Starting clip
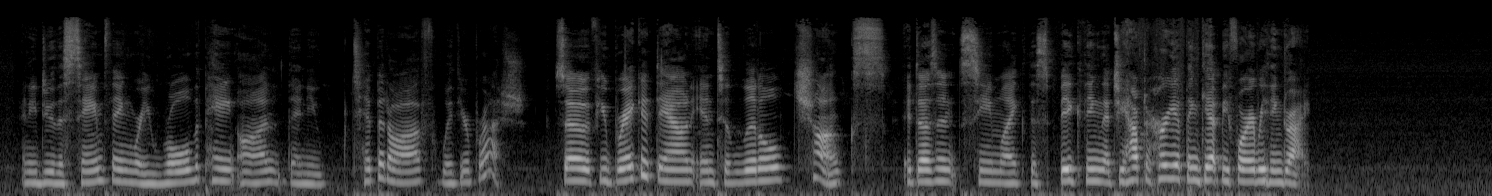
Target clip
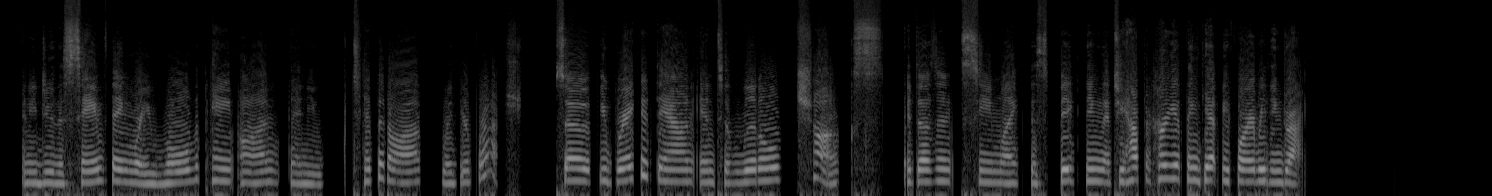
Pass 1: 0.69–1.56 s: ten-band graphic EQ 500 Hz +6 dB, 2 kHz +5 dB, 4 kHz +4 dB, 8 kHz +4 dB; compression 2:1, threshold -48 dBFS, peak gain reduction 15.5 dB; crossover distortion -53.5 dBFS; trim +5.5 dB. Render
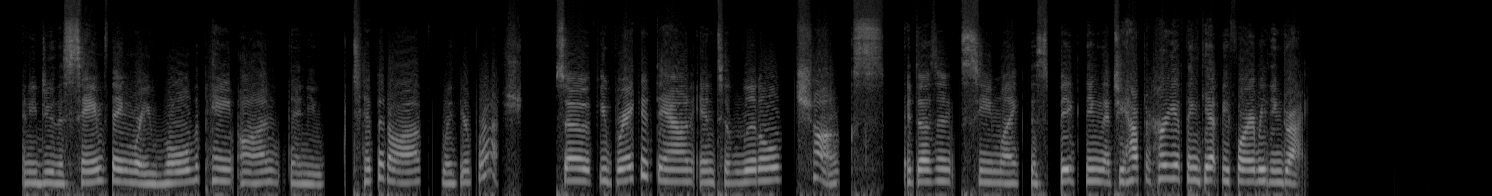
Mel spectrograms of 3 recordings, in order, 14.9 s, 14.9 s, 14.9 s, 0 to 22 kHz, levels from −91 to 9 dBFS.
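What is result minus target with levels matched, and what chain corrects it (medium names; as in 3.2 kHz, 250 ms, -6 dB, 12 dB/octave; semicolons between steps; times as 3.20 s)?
compression: peak gain reduction -3 dB
0.69–1.56 s: ten-band graphic EQ 500 Hz +6 dB, 2 kHz +5 dB, 4 kHz +4 dB, 8 kHz +4 dB; compression 2:1, threshold -54 dBFS, peak gain reduction 18.5 dB; crossover distortion -53.5 dBFS; trim +5.5 dB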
